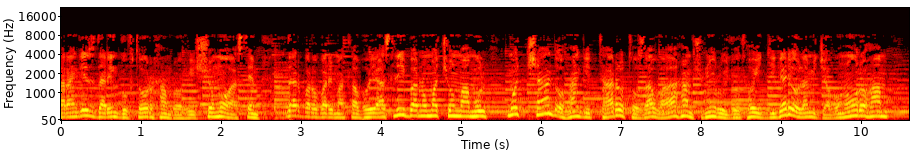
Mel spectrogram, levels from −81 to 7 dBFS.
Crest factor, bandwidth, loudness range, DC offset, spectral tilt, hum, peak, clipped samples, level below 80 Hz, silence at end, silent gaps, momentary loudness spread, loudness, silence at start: 12 dB; 8.8 kHz; 2 LU; under 0.1%; -6 dB/octave; none; -6 dBFS; under 0.1%; -52 dBFS; 0 s; none; 4 LU; -19 LUFS; 0 s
